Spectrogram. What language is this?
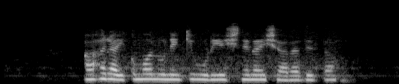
Pahari-Potwari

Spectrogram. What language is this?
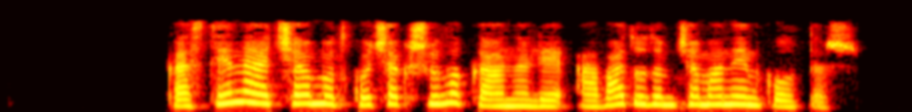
Mari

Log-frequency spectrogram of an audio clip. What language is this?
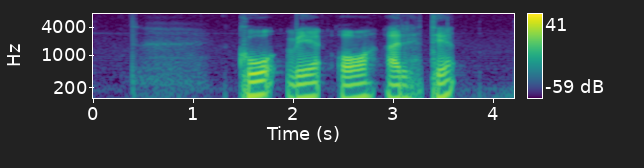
Norwegian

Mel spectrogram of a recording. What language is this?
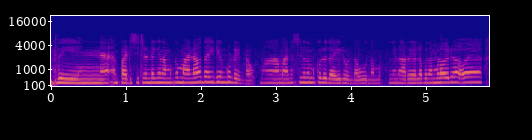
Malayalam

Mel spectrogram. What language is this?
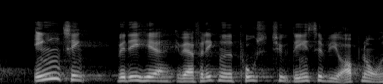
Danish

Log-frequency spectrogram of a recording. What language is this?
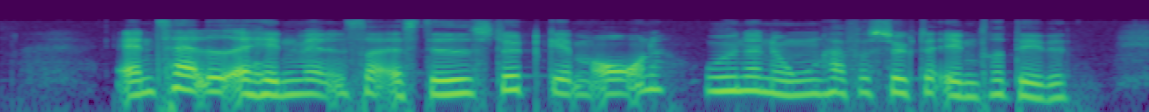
Danish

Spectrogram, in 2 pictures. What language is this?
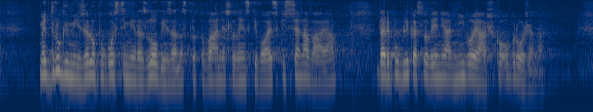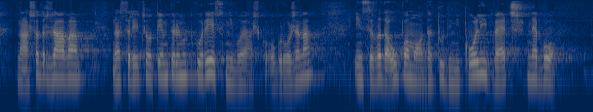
Slovenian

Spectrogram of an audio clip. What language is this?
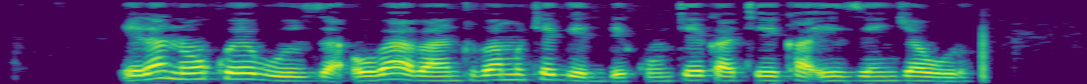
Ganda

